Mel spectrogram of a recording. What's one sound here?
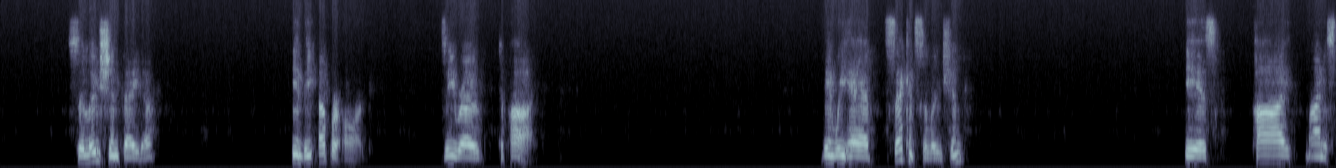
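An elderly man speaks calmly through a microphone, in short phrases.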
